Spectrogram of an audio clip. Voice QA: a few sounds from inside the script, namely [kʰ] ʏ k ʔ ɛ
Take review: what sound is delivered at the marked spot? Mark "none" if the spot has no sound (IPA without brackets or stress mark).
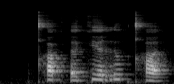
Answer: qʰ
